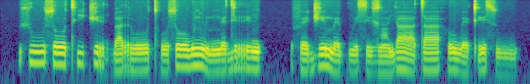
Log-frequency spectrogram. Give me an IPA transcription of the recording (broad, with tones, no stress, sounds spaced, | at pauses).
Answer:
ʃ uː˦ s oː˦ tʰ i˦ t͡ʃ ɪ˦ r ɡ͡b a˨ r β oː˨ tʰ o˨ s oː˦ w ĩ˦ w ɪ˨ m ŋ ɛ˨ d ɪ˦ r ɪ˦ ŋ | f ɛ˨ d͡ʒ e˦ m ɛ˨ kʷ e˨ s ɪ˨ ɣ ã˨ j aː˦˨ t aː˦ h o˦ w ɛ˨ kʼ e˦ s uː˨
